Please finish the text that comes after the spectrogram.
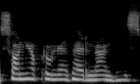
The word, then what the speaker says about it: Sonia Pruneda-Hernandez: You will hear me also always, I'm Sonia Pruneda Hernandez because that's the way that it's pronounced. Can I switch it? Sonia Pruneda Hernandez, it doesn't sound right to me.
